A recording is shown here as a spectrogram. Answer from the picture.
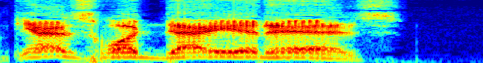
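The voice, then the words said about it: Impression of a cartoon camel's voice. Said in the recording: “It's really hard to get the voice without the annoying music in the background ... A pretty good impression? ... do your camel thing”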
